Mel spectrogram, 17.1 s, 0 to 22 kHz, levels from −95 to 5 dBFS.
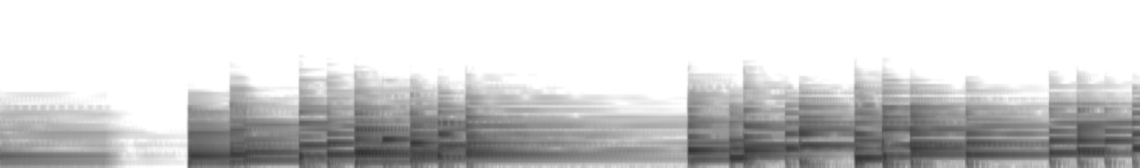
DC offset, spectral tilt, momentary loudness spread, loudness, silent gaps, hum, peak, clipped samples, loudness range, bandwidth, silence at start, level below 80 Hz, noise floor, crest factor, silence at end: under 0.1%; -9 dB/octave; 17 LU; -26 LUFS; none; none; -10 dBFS; under 0.1%; 8 LU; 3.9 kHz; 0 s; -52 dBFS; -82 dBFS; 16 dB; 0 s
